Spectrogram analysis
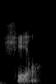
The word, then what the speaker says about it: Shiell: Welcome to the show, Melani Shiel. Thank you. Thank you so much. Hopefully I pronounced your surname properly.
